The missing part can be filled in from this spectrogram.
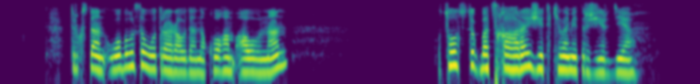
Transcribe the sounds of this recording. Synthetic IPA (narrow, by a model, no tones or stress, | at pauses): t̪ʰʏɾkʲɪ̥st̪ɑnwo̞blˠəsəwo̞t̪əɾɑɾɑwd̪ɑnəqʰo̞ʁɑmɑwəlˠənɑn | so̞lˠt̪ʏst̪ɪk̚bɑt̪ə̥sqɑqʰɑɾɑjʒe̞t̪ɪ̥kʲʰilˠo̞mʲe̞t̪rʒe̞ɾd̪e̞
